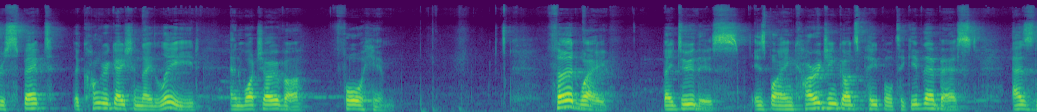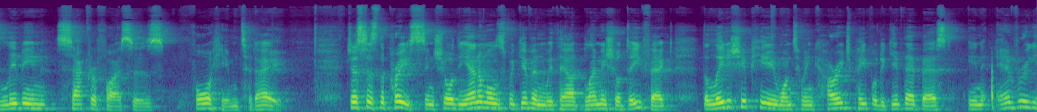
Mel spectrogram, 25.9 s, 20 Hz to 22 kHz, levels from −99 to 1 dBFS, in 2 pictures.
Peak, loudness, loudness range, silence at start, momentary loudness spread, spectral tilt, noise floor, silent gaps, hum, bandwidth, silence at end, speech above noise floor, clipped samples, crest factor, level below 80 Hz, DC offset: -2 dBFS; -19 LUFS; 4 LU; 0 s; 12 LU; -4.5 dB/octave; -56 dBFS; none; none; 18 kHz; 0 s; 38 dB; under 0.1%; 18 dB; -64 dBFS; under 0.1%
